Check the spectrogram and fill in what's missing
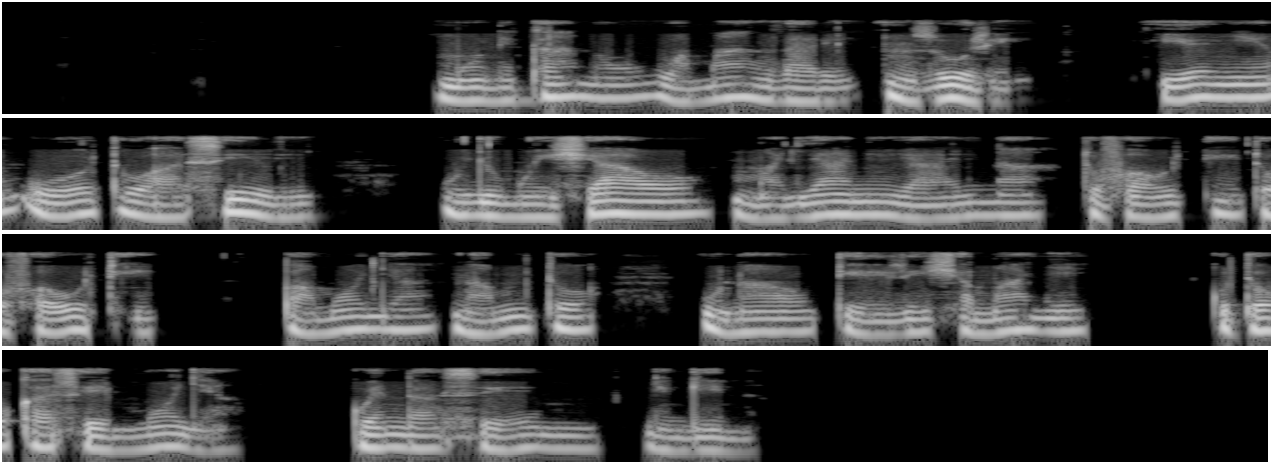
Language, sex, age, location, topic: Swahili, male, 25-35, Dar es Salaam, agriculture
